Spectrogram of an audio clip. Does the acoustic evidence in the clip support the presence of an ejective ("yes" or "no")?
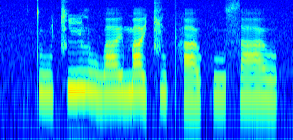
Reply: no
